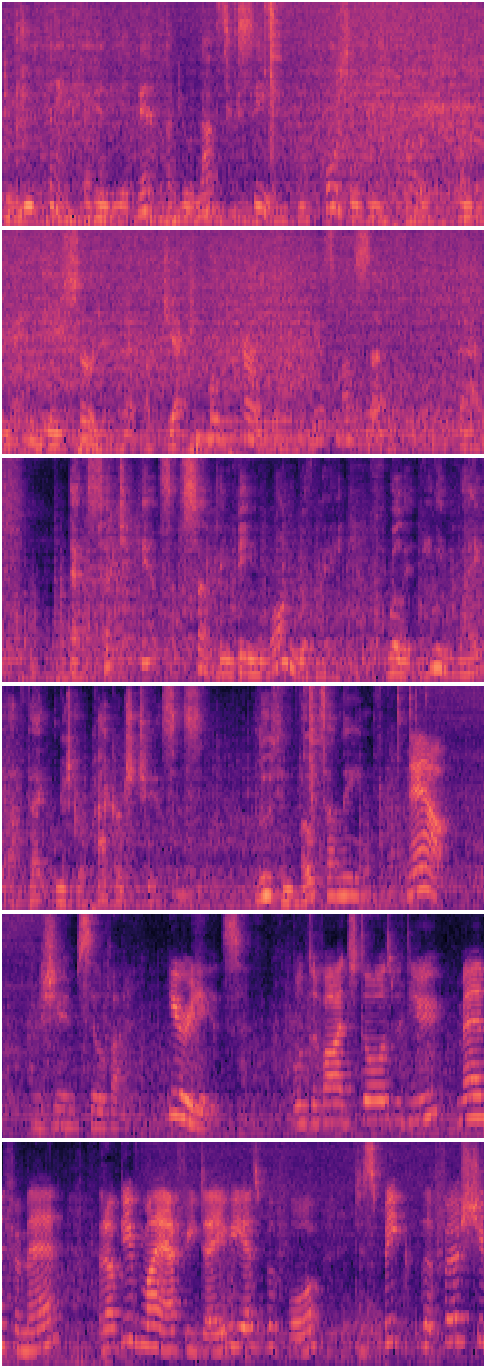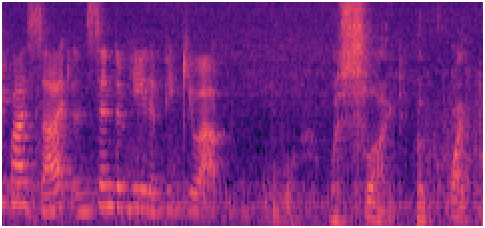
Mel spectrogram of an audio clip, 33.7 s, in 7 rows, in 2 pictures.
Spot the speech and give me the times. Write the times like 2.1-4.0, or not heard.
0.0-18.9, 19.6-33.6.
